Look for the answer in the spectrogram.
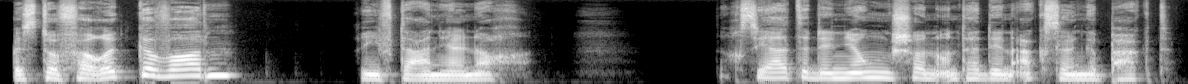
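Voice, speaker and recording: A young woman narrating a first-person audiobook in a lively, expressive way. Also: lowish voice, gravelly, no echo, clean studio sound.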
